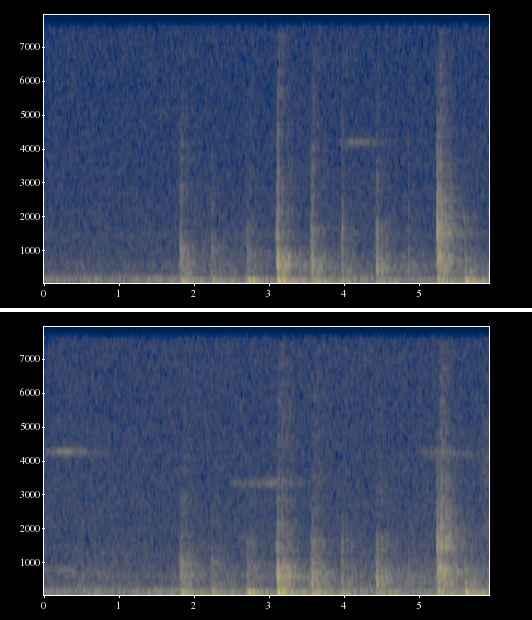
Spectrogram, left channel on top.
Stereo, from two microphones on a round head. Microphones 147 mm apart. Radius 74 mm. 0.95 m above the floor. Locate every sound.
1.8 s running footsteps: 70° left (ahead or behind), 5 m; by 5.8 s 45° left (ahead or behind), 5 m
